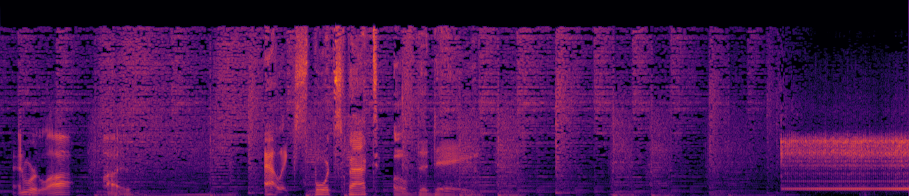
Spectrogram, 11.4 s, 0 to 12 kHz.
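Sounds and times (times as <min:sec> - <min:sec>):
speech: 0:00.2 - 0:01.8, 0:03.3 - 0:06.1
busy rhythmic electronic phone tone: 0:09.8 - 0:11.3.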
